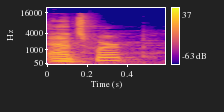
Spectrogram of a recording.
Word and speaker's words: Antwerp: Is that how you pronounce it? Antwerp?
